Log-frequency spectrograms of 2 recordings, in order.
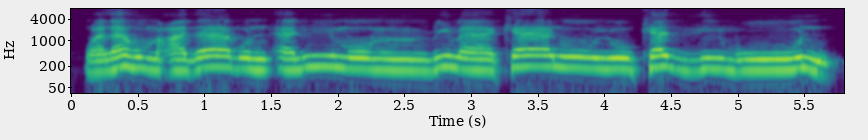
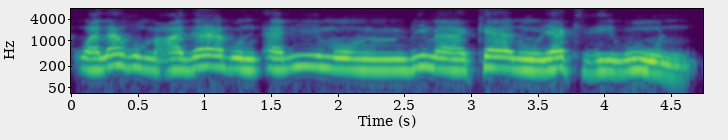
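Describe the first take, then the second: First: "يكذبون" said "yukadhdhibūn", u on the ya and a doubled dh; doubled dhal. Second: Said in the usual way. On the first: Shown as a demonstration. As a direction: begin "يكذبون" on "yu", open the k, lean on the double dhal. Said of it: "بضم الياء وفتح الكاف وتشديد". (ضم الياء وفتح الكاف وتشديد الذال في "يكذبون")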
